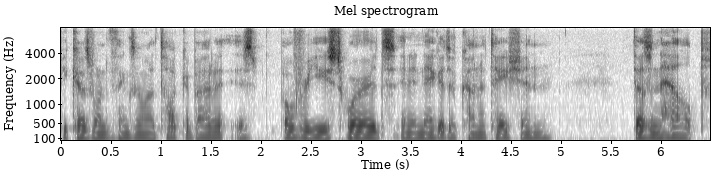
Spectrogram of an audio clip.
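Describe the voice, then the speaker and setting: A somewhat breathy man's voice, fairly low in pitch and fairly quick in pace. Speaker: vlogger. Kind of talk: casual monologue to camera. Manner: halting, many fillers and restarts; not at full voice, subdued.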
